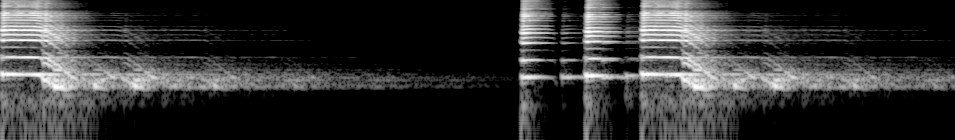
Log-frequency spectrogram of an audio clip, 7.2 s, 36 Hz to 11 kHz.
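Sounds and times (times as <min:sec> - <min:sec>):
muted brass with delay: 0:03.9 - 0:05.6.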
